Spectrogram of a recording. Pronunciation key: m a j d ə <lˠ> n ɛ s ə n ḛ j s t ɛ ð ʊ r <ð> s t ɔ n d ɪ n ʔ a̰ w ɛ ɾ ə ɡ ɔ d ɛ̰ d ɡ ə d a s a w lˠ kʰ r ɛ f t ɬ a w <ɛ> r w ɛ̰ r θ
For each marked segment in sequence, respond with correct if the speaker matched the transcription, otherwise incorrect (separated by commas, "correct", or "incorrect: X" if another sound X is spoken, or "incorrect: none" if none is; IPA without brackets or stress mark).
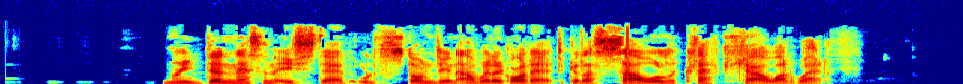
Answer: incorrect: none, incorrect: θ, incorrect: a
